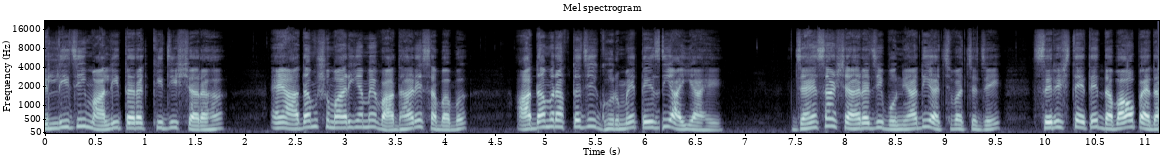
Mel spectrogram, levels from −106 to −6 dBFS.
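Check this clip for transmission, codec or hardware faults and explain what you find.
One fault shows up in the speech. From 6.15 to 6.20 s the sound cuts to silence for about 23 ms, then resumes as if it had played on. This is likely a Bluetooth dropout, where a single packet did not reach the headphones in time and was dropped.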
